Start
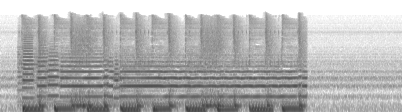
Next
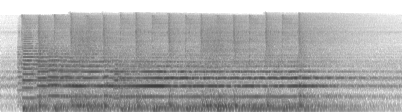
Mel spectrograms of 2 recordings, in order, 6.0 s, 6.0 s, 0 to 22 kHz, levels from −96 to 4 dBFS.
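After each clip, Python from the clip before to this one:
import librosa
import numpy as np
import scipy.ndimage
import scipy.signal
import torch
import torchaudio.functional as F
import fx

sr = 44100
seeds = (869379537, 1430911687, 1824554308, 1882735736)

y = scipy.signal.sosfilt(scipy.signal.butter(2, 61.0, 'highpass', fs=sr, output='sos'), x)
y = fx.low_shelf(y, sr, hz=150.0, db=-11.0)
y = fx.rev_schroeder(y, sr, rt60_s=3.4, comb_ms=30, drr_db=1.5)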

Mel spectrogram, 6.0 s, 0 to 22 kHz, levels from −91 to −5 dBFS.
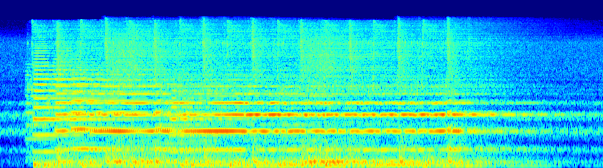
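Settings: y = fx.dmg_noise_band(x, sr, seeds[0], low_hz=3300.0, high_hz=8300.0, level_db=-55.0)
y = fx.echo_alternate(y, sr, ms=103, hz=1400.0, feedback_pct=61, wet_db=-6.0)
y = y * 10.0 ** (1.5 / 20.0)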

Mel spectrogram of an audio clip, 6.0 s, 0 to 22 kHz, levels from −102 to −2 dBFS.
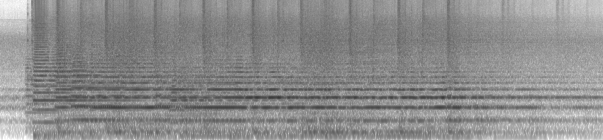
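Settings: y = fx.self_delay(x, sr, depth_ms=0.088)
y = fx.riaa(y, sr, side='recording')
y = fx.echo_alternate(y, sr, ms=273, hz=2000.0, feedback_pct=75, wet_db=-9.0)
y = y * 10.0 ** (-4.5 / 20.0)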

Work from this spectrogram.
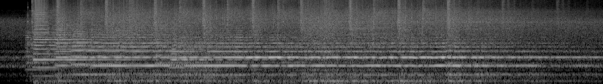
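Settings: y = fx.octave_divider(x, sr, octaves=1, level_db=-6.0)
y = y + 0.41 * np.pad(y, (int(6.0 * sr / 1000.0), 0))[:len(y)]
y = fx.rider(y, sr, range_db=3, speed_s=0.5)
y = y * 10.0 ** (3.5 / 20.0)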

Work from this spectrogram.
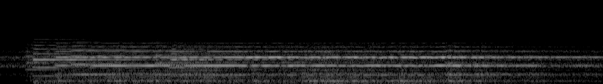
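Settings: y = scipy.signal.sosfilt(scipy.signal.butter(4, 1500.0, 'lowpass', fs=sr, output='sos'), x)
y = y * 10.0 ** (-8.0 / 20.0)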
